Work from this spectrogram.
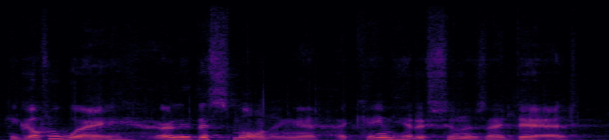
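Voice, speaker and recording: An actor playing a blustering, anxious old soldier turned police chief in a radio drama. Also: male voice, a little high, very animated, fast, slight background noise, poor audio. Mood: alarmed. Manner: gruff, agitated, anxious.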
